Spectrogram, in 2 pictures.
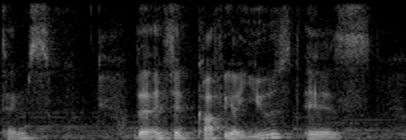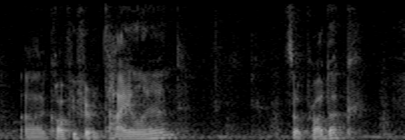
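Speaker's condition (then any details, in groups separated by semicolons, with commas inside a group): No condition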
